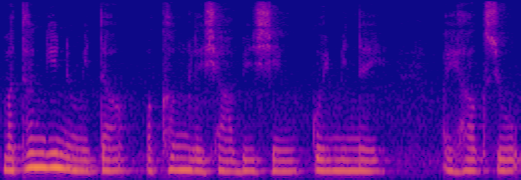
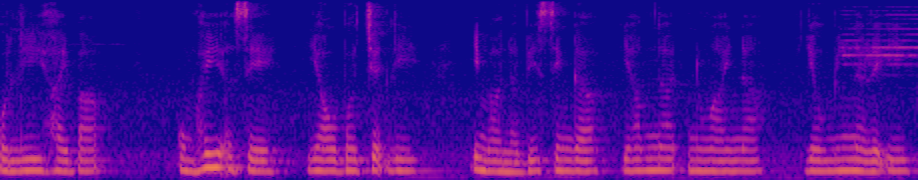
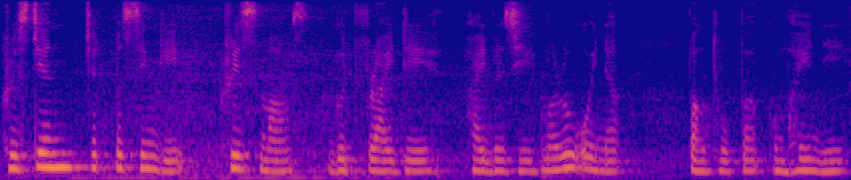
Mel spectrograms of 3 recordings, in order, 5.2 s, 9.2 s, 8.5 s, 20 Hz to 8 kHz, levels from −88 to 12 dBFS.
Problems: none marked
